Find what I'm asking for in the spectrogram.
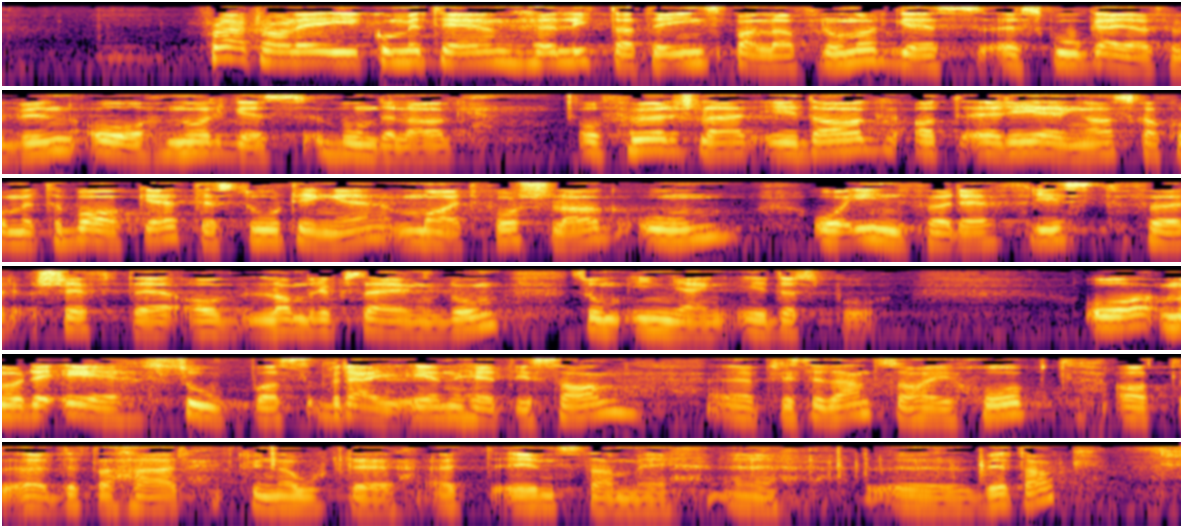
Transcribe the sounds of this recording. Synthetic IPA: fɽæːʈʰɑːləɪkʊmɪt̪ʰeːənɦɑːɭɪt̪ːɑt̪ʰɛɪnspɛlːɑfɾɔnɔɾɡəsskuːɡæɪɑɾfɔbʉnːɔnɔɾɡəsbʉnd̪əlɑːɡ | ɔføːɾəʂɭæːɾɪd̪ɑːɡɑt̪ɾɛjeːɾɪŋɑskɑkʰɔmːət̪ʰɪlbɑːkət̪ʰɪlst̪uːʈɪŋːəmɛæt̪fɔʂɭɑːɡʊm | ɔɪnføːɾəfɾɪst̪fɔɾʂɛft̪əʔɑʋlɑnbɾʉksæɪənd̪ɔmsɔmʔɪnjɛŋːɪd̪œsbṵː | ʔɔnɔɖɛʔæsɔpɑsbɾæɪeːnɪɦeːt̪ɪsɑːnpʰɾɛsɪd̪ɛnt̪sɔhɑɾʋæhoːpt̪ɑt̪d̪ɛt̪ːəhæːɾkʰʉnəɑɾjʊʈːɛæ̰ɪt̪eːnst̪ɛmɪ | ʋeːt̪ʰɑːk

